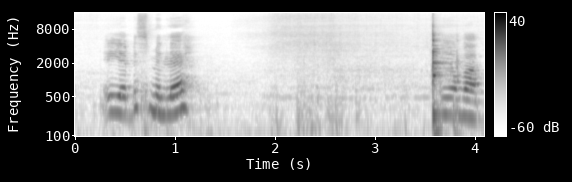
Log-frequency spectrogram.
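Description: A waffle iron lid thumps shut.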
